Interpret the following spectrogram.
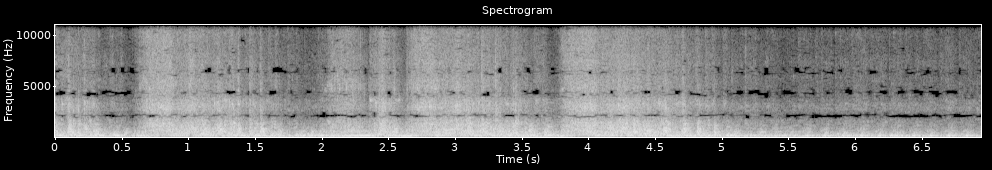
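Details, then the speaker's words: Chevy 305 V8 on engine stand, first start in years; pulls strongly and evenly through a couple of revs, no knocking or misfire, runs smooth and clean; normal running. "that [ __ ] runs smooth run good ain't no doubt"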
